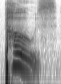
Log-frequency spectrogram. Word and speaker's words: pose: makes a p sound the long o silent E makes the o sound it's not an a it's an o sound and then the S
